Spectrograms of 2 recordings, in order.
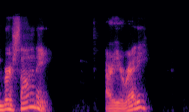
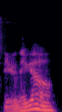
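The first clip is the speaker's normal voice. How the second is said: ordinary delivery, nothing marked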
